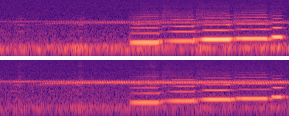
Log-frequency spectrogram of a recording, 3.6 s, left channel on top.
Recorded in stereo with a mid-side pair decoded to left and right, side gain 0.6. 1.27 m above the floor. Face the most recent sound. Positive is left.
turn(degrees=30)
